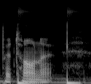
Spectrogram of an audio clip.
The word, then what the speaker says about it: Petone: And this is a town of Petone, that's how the local residents pronounce it, on the other side of the bay.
